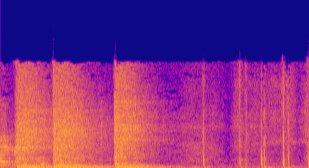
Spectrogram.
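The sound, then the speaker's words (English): A car with no lights and no license plate strikes a man with a few heavy thuds in quick succession, followed by a low rumble that fades and scattered small knocks and clatters. No one speaks. “Just knocked me down. License? No lights. No license”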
